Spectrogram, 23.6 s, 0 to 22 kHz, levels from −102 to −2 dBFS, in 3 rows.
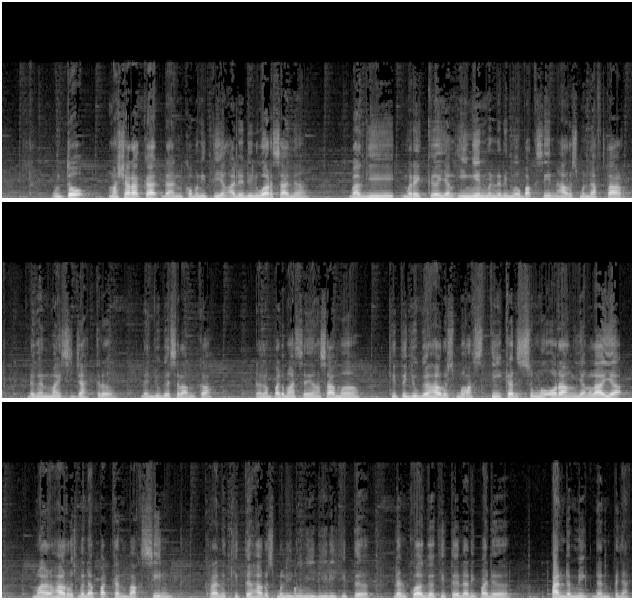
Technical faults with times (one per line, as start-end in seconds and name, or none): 4.87-4.90 broken MP3 bit reservoir
11.35-11.38 broken MP3 bit reservoir
13.65-13.67 broken MP3 bit reservoir
16.63-16.66 broken MP3 bit reservoir
19.40-19.43 broken MP3 bit reservoir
